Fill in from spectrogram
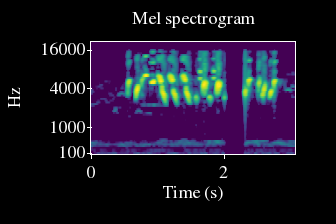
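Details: European goldfinch song to encourage captive goldfinches to sing: after a quiet half second, a lively run of tinkling, slurred chirps for about 1.5 seconds, a sudden brief dropout, then more twittering, with a low background hum.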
